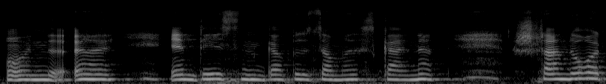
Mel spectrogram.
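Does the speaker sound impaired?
Yes: ataxia, severe; hereditary ataxia, nerve disease, 100% disability status assessed last year; limited speech ability, communication impaired.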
